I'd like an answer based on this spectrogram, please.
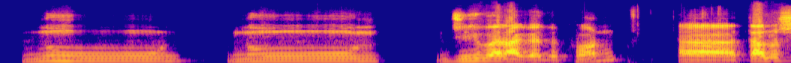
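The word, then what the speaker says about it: نون: এরপরের হরফটি হচ্ছে নুন, নুন, নুন, নুন। জিহ্বার আগা তার বরাবর উপরের তালুর সঙ্গে লাগিয়ে নুন, নুন।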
